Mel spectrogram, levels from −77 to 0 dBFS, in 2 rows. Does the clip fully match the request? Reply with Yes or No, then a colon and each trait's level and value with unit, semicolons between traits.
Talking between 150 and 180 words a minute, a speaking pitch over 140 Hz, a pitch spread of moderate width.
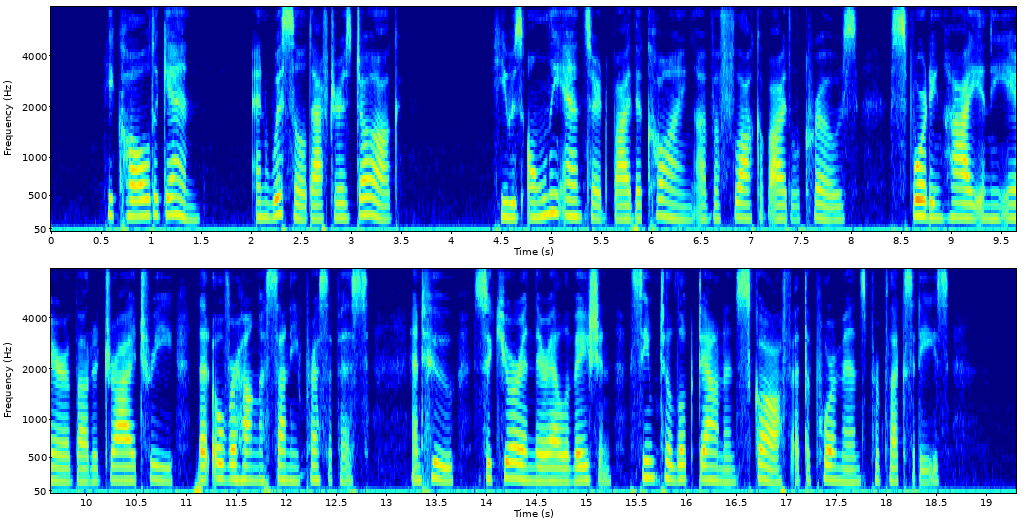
No: average, 160 wpm; high, 190 Hz; narrow, 2.2 semitones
